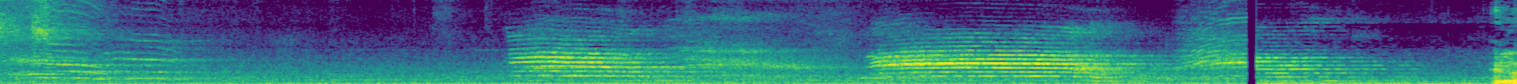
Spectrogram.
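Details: Three rescued baby kittens in Vietnam meowing loudly, said to be happy before adoption: two long harmonic meows, a shorter one and then a louder, longer one, with a man's voice and background noise around them.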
